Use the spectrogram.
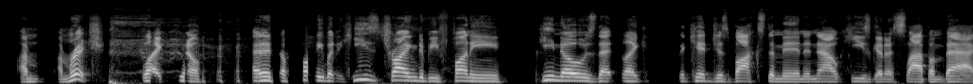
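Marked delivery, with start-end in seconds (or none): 0.2-1.1 put-on matter-of-fact voice. Retelling a movie scene where a kid questions him, put-on matter-of-fact. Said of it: "in like a matter of fact kind of way".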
